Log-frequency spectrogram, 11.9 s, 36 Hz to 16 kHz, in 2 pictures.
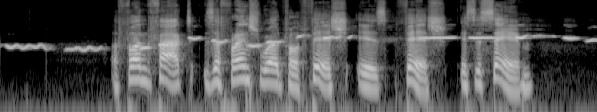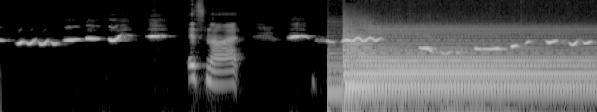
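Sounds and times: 
person whistling a wandering sliding tune: 0:00.0 - 0:07.8, 0:08.8 - 0:11.9
speech: 0:01.1 - 0:05.4, 0:07.9 - 0:08.4.

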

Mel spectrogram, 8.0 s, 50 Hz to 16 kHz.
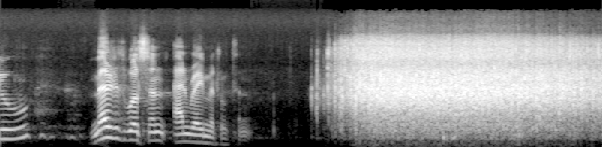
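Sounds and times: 
speech: 0:01.2 - 0:03.4
audience applause after a reading: 0:04.2 - 0:08.0.

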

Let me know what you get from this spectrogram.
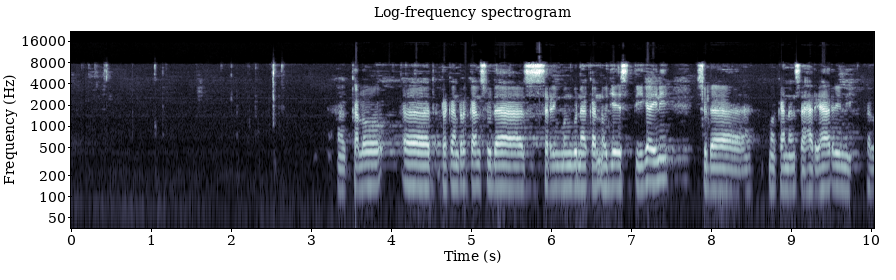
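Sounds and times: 
quiet hiss: 0:00.0 - 0:10.0
computer keyboard keys pressed for copy, paste and tab: 0:00.1 - 0:01.2, 0:01.8 - 0:02.7
speech: 0:03.3 - 0:10.0.

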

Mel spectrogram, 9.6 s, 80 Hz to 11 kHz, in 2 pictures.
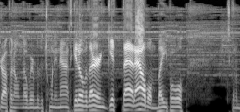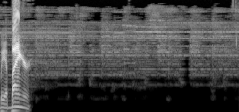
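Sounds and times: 
speech: 0:00.0 - 0:03.9, 0:04.6 - 0:05.5
tinny hard rock music from a small speaker: 0:00.0 - 0:09.5.

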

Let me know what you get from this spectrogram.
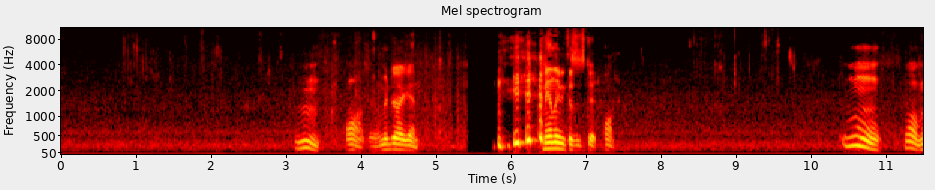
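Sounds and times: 
person chewing a crispy fry: 0:00.7 - 0:04.2, 0:08.3 - 0:09.9
speech: 0:03.1 - 0:04.9, 0:05.8 - 0:07.5, 0:10.5 - 0:11.4.

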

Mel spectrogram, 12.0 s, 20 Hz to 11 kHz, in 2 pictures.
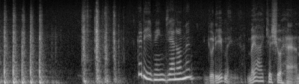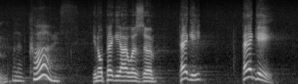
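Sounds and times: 
firm knocks on a door: 0:00.0 - 0:02.5
speech: 0:02.8 - 0:10.2, 0:10.8 - 0:11.5.

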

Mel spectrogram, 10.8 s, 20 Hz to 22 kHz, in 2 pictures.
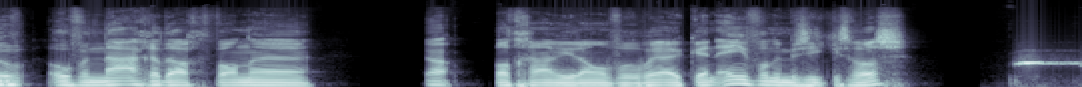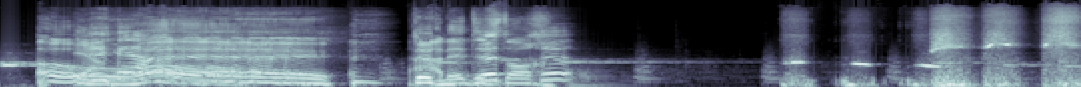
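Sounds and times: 
speech: 0:00.0 - 0:04.6, 0:05.6 - 0:08.4
person whistling a tune badly: 0:05.1 - 0:05.9, 0:08.2 - 0:10.8.

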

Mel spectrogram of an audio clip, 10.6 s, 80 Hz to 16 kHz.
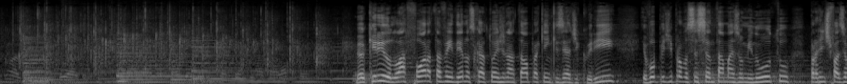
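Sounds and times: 
crowd applauding in a large room: 0:00.0 - 0:07.1
speech: 0:04.4 - 0:10.5.

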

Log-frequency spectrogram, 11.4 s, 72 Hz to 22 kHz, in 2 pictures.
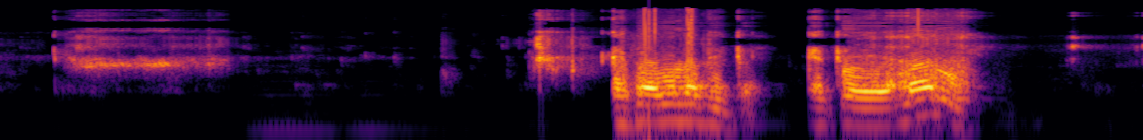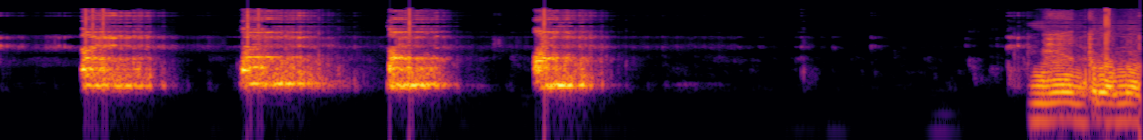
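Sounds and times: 
speech: 0:03.2 - 0:05.0, 0:10.9 - 0:11.4
dogs barking: 0:06.2 - 0:08.9.

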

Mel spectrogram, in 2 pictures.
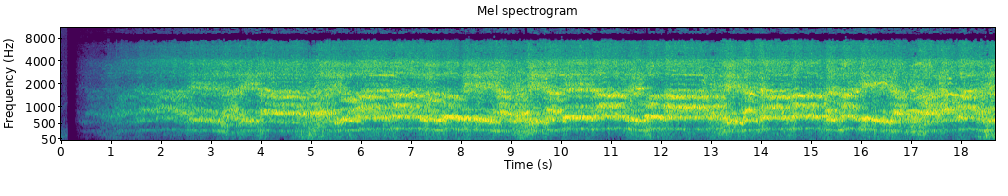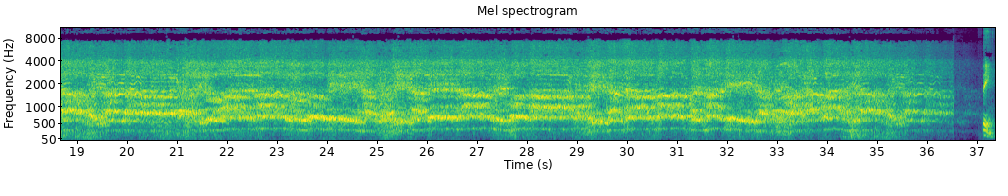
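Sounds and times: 
football supporters chanting in unison in a large stadium: 0:00.0 - 0:37.3.

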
